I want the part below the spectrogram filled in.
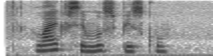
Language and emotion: Russian, neutral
